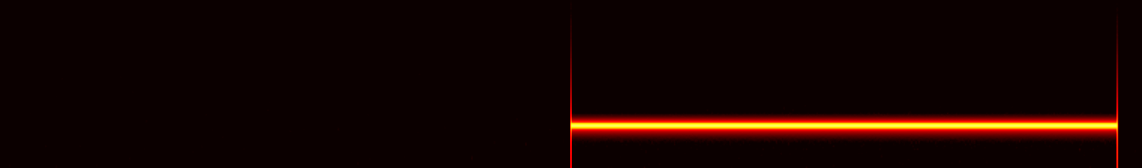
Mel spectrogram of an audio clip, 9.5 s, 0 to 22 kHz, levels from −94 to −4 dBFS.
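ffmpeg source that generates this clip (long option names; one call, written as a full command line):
ffmpeg -f lavfi -i "sine=frequency=1000:duration=4.55:sample_rate=44100,volume=0.06dB" out.wav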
